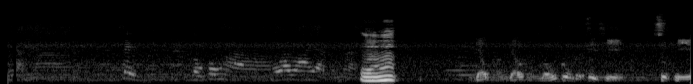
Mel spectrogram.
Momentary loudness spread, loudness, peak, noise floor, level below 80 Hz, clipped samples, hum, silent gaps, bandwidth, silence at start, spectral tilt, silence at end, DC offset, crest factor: 26 LU; -26 LUFS; -6 dBFS; -58 dBFS; -76 dBFS; under 0.1%; none; none; 10 kHz; 0.15 s; -7.5 dB/octave; 0 s; under 0.1%; 22 dB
